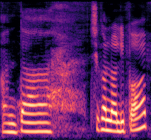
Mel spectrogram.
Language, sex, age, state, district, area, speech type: Nepali, female, 30-45, West Bengal, Alipurduar, urban, spontaneous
